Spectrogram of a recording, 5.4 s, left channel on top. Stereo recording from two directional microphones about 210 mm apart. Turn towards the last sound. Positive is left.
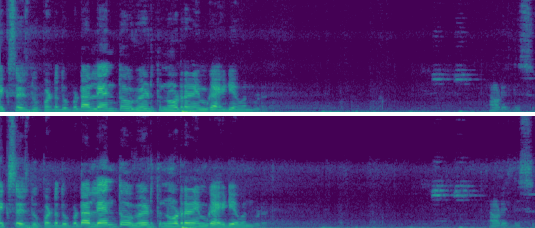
turn(degrees=-15)  # may be behind; listen again after turning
